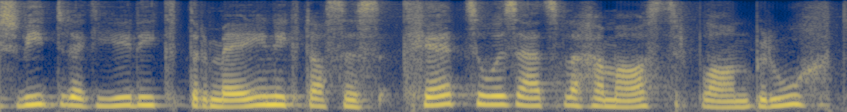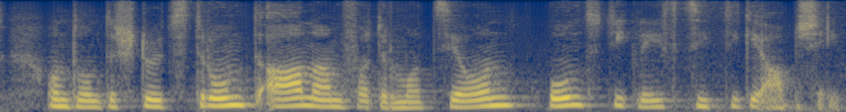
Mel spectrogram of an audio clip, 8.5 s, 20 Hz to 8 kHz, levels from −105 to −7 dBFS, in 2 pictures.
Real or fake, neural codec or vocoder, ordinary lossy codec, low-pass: fake; codec, 16 kHz, 0.5 kbps, X-Codec, WavLM features, trained on Multilingual LibriSpeech; none; none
